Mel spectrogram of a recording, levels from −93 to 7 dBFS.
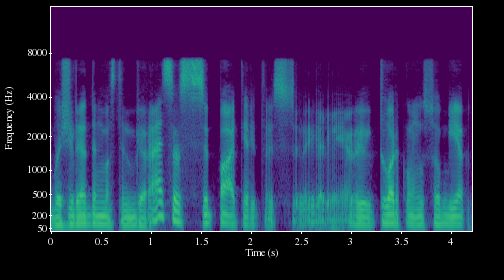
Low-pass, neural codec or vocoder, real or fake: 7.2 kHz; codec, 16 kHz, 1 kbps, FreqCodec, larger model; fake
